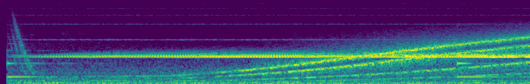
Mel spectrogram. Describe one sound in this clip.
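A flying saucer hums with a steady whine and a rising, sweeping tone.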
